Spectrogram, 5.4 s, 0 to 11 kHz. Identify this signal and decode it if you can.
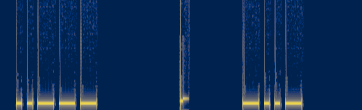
Morse code, heard as a keyed tone, about 15 wpm, 700 Hz. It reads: 2 X
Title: Single Character (Letter:Number:Punctuation:Prosign) Alt 15wpm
